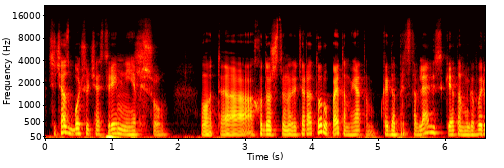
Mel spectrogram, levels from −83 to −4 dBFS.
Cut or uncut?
uncut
